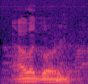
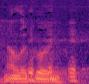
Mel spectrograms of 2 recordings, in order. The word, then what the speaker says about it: allegory: Allegory, that's how you say it? – Allegory. – Allegory. – Not alligator, allegory.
